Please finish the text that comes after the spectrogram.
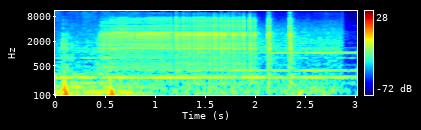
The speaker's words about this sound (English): He gives me the key. I'm unlocking it. It's jarred because of the rust. So we start hammering it so I'm feeling a bit like nervous. My hands kind of like shaking. And it opens, and it's like this creaky door opens.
